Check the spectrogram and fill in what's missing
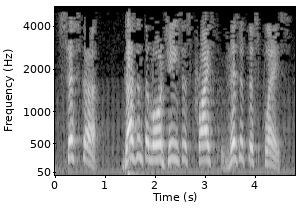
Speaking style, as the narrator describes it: convinced that she was deaf, he practically shouted in her ear

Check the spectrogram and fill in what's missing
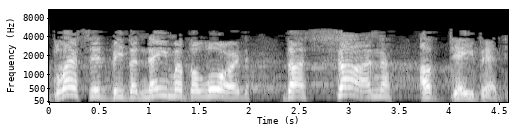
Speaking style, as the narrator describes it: they shout out

